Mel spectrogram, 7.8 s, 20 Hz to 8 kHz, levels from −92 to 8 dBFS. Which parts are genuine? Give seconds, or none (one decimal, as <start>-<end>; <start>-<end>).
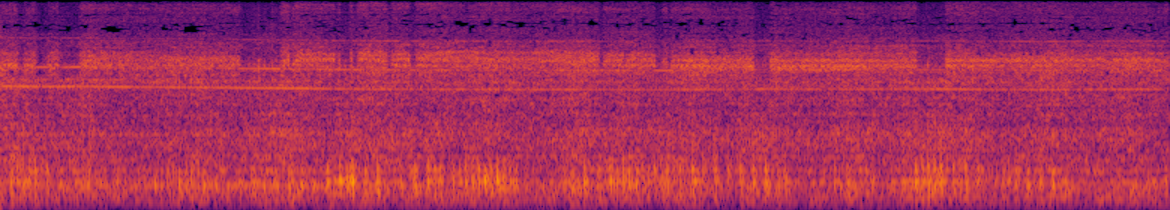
0.0-7.8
